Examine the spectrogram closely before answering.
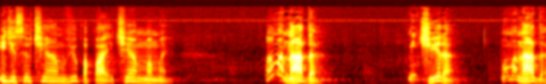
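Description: Speaking at a fairly slow pace with long, frequent pauses, a man with a fairly high pitch shows vocal fry and lively intonation. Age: 40s. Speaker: pastor. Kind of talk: sermon.

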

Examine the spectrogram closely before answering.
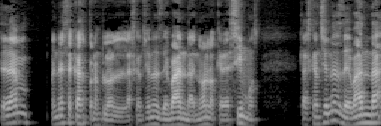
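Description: This man speaks with a Mexican accent at a medium pitch and a fairly quick pace, his intonation lively. The recording is very clean, with a silent background. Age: 30s. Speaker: podcast host. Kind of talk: casual monologue.

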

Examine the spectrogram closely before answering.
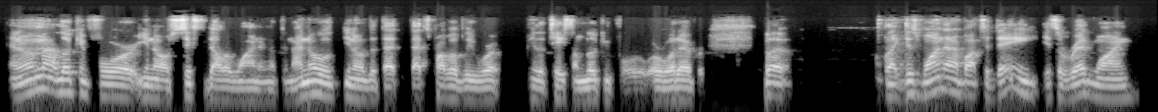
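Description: A man speaks at a fairly quick pace with ordinary pitch variation and a medium pitch, in an ordinary speaking voice. The sound is dry and close, with no echo. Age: 30s. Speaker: podcast host. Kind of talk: casual chat.

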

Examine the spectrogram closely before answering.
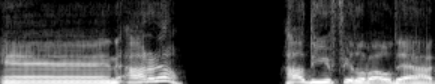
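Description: A man with a Spanish accent, dark and mellow in tone, lively in intonation, at a moderate pace. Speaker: podcast host, Spanish teacher. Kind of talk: casual interview conversation. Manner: halting, many false starts.

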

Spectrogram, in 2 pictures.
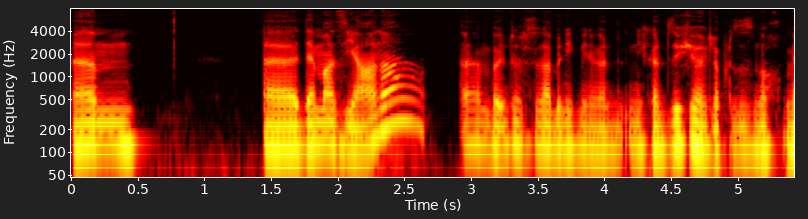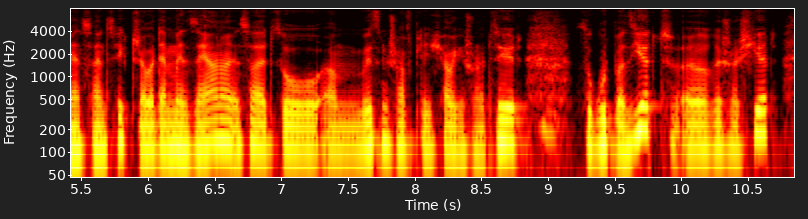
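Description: At a fairly quick pace, a man with a medium pitch speaks in a monotone, flat manner. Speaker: podcast co-host. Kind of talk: casual chat. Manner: calm.

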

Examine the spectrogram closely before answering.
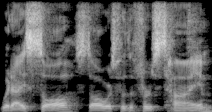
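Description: This man has a plain, everyday voice. He speaks at a moderate pace with ordinary pitch variation. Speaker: co-host. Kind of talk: casual podcast chat.

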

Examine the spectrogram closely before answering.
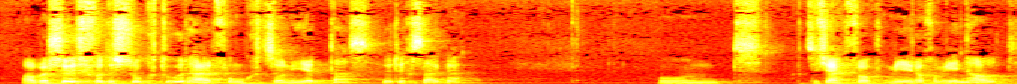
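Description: A man speaks at a moderate pace in a somewhat breathy, dark, mellow tone at medium pitch, with ordinary pitch variation, long, frequent pauses and audible room echo. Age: 30s. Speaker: primary school teacher, media education advisor. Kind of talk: casual interview.

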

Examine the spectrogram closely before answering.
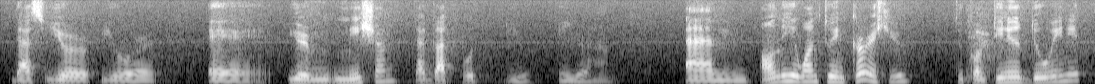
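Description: The speaker talks very slowly in a Spanish accent, with long, frequent pauses. Pitch swings very widely, and loudness rises and falls sharply. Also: man, medium pitch for a man. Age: 40s. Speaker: missionary preacher. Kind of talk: sermon. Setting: church. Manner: halting, with many fillers and repetitions.

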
